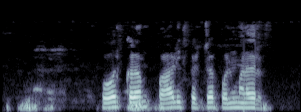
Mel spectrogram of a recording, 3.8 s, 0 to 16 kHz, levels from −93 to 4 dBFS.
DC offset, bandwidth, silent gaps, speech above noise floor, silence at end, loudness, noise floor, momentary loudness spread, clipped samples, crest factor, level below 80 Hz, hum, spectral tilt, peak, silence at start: under 0.1%; 7.4 kHz; none; 43 dB; 0.45 s; -18 LUFS; -60 dBFS; 18 LU; under 0.1%; 18 dB; -50 dBFS; none; -9 dB/octave; 0 dBFS; 0.25 s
